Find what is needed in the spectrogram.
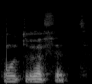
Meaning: feminine singular of contrefait
- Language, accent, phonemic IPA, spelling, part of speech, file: French, Canada, /kɔ̃.tʁə.fɛt/, contrefaite, verb, LL-Q150 (fra)-contrefaite.wav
